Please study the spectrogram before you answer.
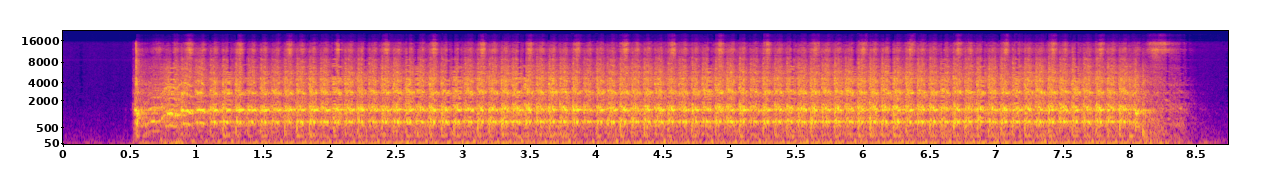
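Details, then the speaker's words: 1998 Ford Ka, rebuilt Endura 1.0 8v engine before first start, oil pressure gauge fitted: starter cranks engine at an even pace, about four compression beats per second, no firing; healthy cranking to build oil pressure, which rose. "como vocês viram aí eu dei lhes motor girar o motor de arranque que eu queria ver se ia levantar a pressão de óleo"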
